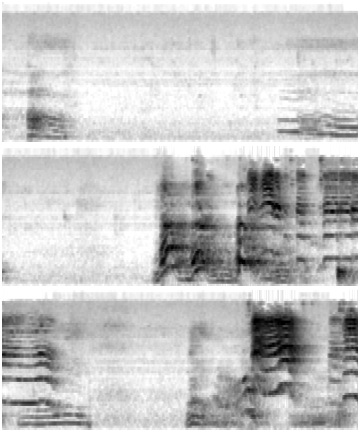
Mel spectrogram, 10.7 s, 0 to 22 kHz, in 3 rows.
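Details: Honey, a female pet dog, vocalizes with her favorite squeaky toy on 24 January 2012: short descending whines, then a burst of layered harmonic wails around six seconds and another near the end, with quiet gaps between.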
